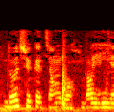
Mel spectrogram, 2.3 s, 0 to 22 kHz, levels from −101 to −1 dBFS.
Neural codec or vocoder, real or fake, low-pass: none; real; 7.2 kHz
